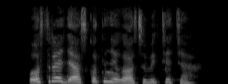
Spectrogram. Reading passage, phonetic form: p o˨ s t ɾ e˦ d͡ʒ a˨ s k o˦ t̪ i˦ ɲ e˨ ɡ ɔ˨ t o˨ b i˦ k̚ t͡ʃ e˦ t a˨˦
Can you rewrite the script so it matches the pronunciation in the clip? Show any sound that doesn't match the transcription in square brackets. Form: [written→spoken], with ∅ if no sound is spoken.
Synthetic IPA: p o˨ s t ɾ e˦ d͡ʒ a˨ s k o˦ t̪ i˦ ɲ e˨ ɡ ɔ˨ [t→s] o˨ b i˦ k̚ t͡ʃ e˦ [t→t͡ʃ] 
